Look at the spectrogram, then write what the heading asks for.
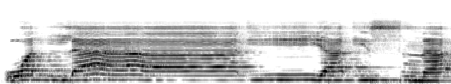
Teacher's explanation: حمزہ کو اس یا ساکن کے ساتھ ملائیں گے تو کھینچ کر ادا کریں گے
